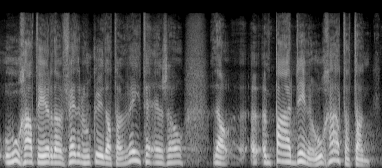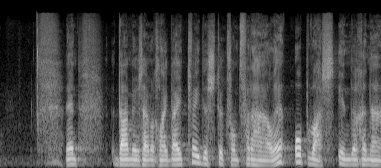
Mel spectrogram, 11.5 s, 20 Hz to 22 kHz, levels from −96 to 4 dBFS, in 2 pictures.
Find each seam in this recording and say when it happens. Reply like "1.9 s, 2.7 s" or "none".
6.7 s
